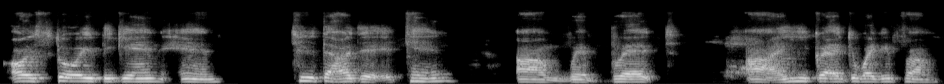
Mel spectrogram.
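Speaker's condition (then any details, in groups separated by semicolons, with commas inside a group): Cerebral palsy; needs help from others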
